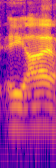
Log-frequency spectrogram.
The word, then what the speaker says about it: Ai: The next area that they were supposed to conquer was, I've always pronounced it AI. I heard a fellow on the radio yesterday pronounce it I, but it is spelled AI, so I suppose either one could be correct.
